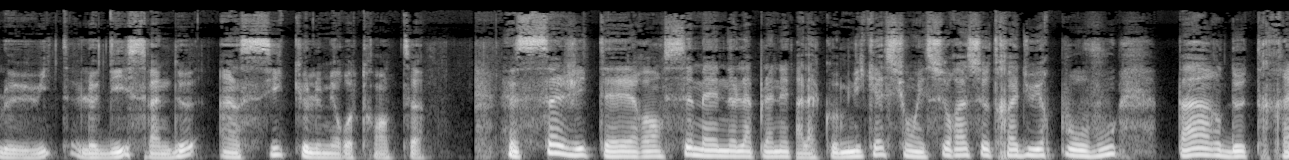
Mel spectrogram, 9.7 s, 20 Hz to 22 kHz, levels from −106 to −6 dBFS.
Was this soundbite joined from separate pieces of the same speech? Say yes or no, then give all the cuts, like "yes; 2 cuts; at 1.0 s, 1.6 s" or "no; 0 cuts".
yes; 4 cuts; at 1.1 s, 5.0 s, 6.0 s, 7.0 s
